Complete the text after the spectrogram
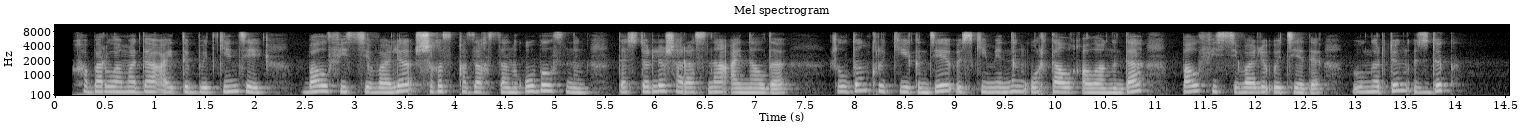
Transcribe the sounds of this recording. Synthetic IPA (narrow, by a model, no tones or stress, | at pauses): χɑbɑɾlˠɑmɑd̪ɑʔɑjt̪əp̬wɵt̪kʲe̞nd̪e̞jbɑlˠfʲe̞sʲt̪ivalʲəʃəʁəsqʰɑzɑqst̪ɑnwo̞blˠəsənəɴd̪̥æst̪ʏɾlɪʃɑɾɑsənɑʔɑjnɑlˠd̪ə | ʒ̥əlˠd̪əɴqʰʊɾkʲʰeɡʲɪnd̪e̞wʔɵskʲe̞me̞nːɪŋwo̞ɾt̪ɑlˠəqɑlˠɑɴənd̪ɑb̥ɑlˠfʲe̞sʲt̪ijvalʲəwʔɵt̪e̞d̪ɪwɵŋɪɾd̪ɪŋʏzd̪ɪk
